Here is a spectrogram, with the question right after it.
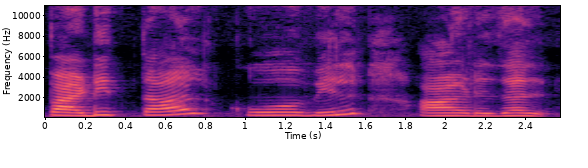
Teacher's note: தனிலகரம் நாக்கு மேல் அன்னத்தின் முன்புறம் தொடும்.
